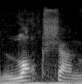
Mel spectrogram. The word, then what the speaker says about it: Lok Shan: look look Shan brode although the technically the pronunciation should be lock Shan road but kmb pronounces it look look not lock it's Luke and next station is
